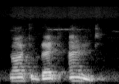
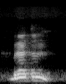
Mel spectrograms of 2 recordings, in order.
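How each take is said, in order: First: The word 'and' is full and strong. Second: The word 'and' is reduced and weak. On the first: The speaker calls it wrong. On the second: The speaker calls it right. "what is a weak form I have used? Just no"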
